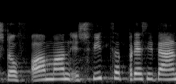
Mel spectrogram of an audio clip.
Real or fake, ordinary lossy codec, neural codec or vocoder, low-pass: fake; none; codec, 16 kHz, 4 kbps, FunCodec, trained on LibriTTS, 50 frames a second; 7.2 kHz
